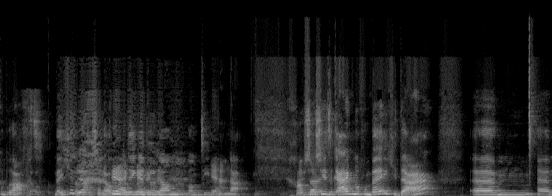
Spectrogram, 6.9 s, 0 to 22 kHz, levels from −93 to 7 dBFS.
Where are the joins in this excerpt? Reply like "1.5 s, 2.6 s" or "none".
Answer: 0.9 s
